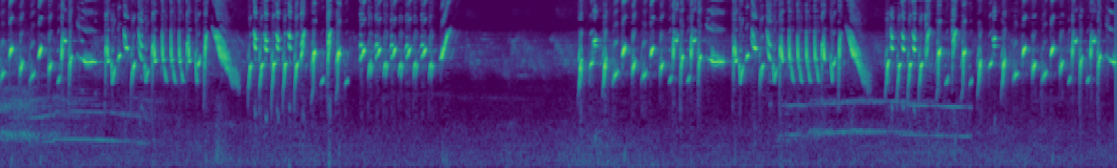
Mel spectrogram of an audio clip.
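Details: European goldfinch singing, a song used for teaching young birds, in styles called tiwawati, mandolin, casta casta and sirfati. Rapid liquid twittering with buzzy trills and slurred notes in long phrases, a pause near four seconds, then renewed singing; a faint low steady tone underneath.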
